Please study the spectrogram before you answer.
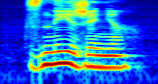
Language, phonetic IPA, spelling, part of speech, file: Ukrainian, [ˈznɪʒenʲːɐ], зниження, noun, Uk-зниження.ogg
- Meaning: verbal noun of зни́зити (znýzyty): 1. lowering 2. reduction, decrease, decline, drop, cut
